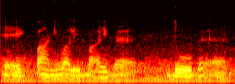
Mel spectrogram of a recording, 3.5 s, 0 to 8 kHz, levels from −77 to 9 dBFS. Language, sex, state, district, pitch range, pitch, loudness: Hindi, female, Punjab, Pathankot, 80-90 Hz, 80 Hz, -15 LUFS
